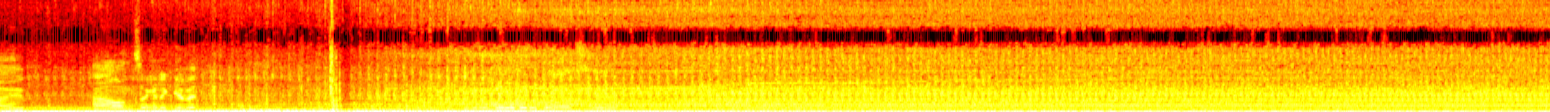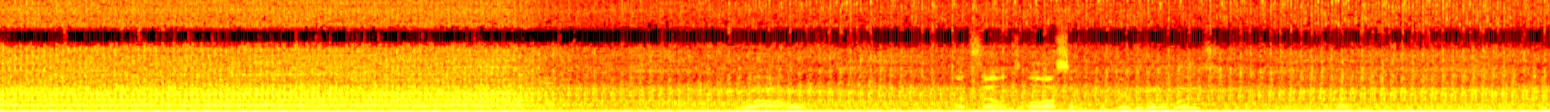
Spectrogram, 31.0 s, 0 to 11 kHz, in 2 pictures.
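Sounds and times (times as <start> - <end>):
car engine idling: 0.0 - 31.0.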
